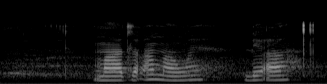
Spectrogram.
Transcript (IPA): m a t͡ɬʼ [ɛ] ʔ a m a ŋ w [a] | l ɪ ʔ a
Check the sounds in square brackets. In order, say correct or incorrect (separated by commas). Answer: incorrect, incorrect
